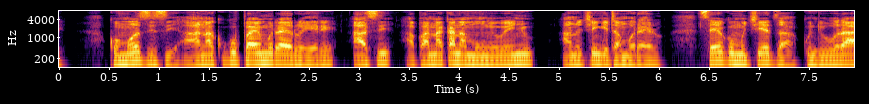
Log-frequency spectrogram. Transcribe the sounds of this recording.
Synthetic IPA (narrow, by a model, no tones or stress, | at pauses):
komo̞zisiɦaːnakuk̬upaimuɾaiɾo̞ɦe̞ːɾe̞ | asiɦapanakanamumwe̞we̞ɲu | ano̞t͡ʃe̞ŋɡe̞tamuɾairo̞ | seik̬umut͡ʃe̞d͡zakundiuɾaːjo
